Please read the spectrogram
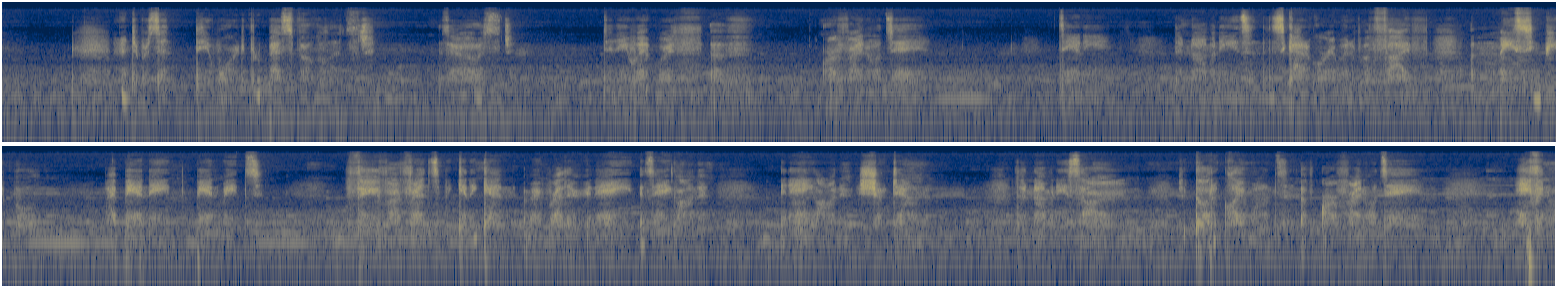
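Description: A person whispering in continuous phrases, with faint background music.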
